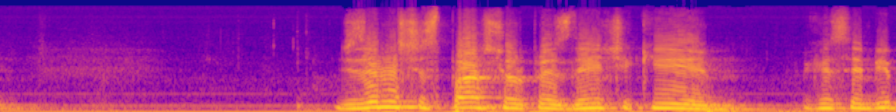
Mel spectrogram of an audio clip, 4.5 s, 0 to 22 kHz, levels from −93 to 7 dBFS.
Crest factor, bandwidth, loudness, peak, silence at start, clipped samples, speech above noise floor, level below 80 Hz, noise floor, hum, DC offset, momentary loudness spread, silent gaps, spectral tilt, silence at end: 10 dB; 16.5 kHz; -7 LUFS; 0 dBFS; 0 s; 0.7%; 29 dB; -26 dBFS; -36 dBFS; none; 7%; 14 LU; none; -5.5 dB/octave; 0 s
